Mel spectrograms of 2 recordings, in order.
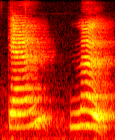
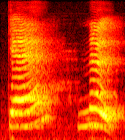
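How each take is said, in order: Both takes have the same delivery.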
